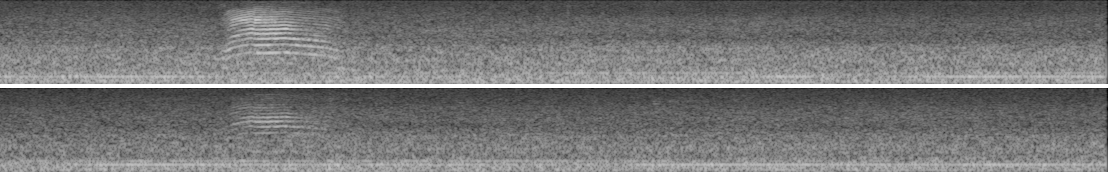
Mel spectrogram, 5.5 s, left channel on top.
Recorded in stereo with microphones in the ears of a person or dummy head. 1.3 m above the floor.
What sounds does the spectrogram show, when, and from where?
1.1 s a cat meowing: 55° left (ahead or behind), 1.4 m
